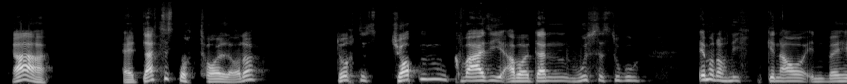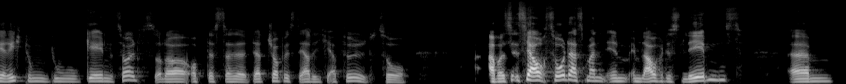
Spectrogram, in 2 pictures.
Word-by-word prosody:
Ah, - - +7 0.7
hey, - - -1
das - - +4
ist 260 -1 -5
doch - - +2
toll, 130 -3 +3
oder? 210 - 0 0.7
Durch 195 - +1
das 185 -2 -10
Jobben 230 +4 +3
quasi 175 +2 +5
aber 150 +1 +4
dann 160 -1 +1
wusstest 185 -1 -7
du 180 -2 -8 0.6
immer 215 +2 +4
noch 185 -5 -1
nicht 170 0 -9
genau, 155 -1 +1
in 135 -1 -8
welche 145 0 -1
Richtung 145 -4 -7
du 135 -2 -11
gehen 145 -2 -4
solltest, 195 +4 -8
oder 125 +1 -3
ob 130 0 -10
das 130 -1 -10
d 125 - -7
der 120 -2 -4
der 125 +2 -6
Job 150 +3 -5
ist, 145 -3 -11
der 125 - -4
dich 120 -2 -12
erfüllt, 135 0 -8
so. 105 -4 -8 0.8
Aber 135 +1 +3
es 140 - -2
ist 190 -3 -7
ja - - +11
auch 185 -2 +6
so, 195 +1 +2
dass 195 -4 0
man 165 -4 -5
im 145 0 -7
im 140 - -7
Laufe 145 +3 +1
des 135 -4 -11
Lebens, 175 +10 -1 0.4
ähm, 140 +3 -2
155 Hz, 180 wpm, -21 LUFS, 135-180 Hz, 0.8 s, ja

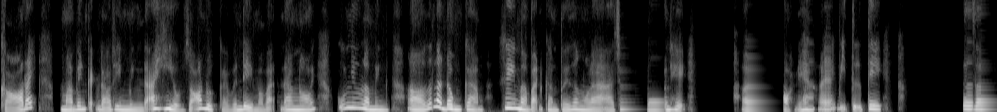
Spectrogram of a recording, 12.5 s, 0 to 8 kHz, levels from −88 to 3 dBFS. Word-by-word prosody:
có 180 +4 -1
đấy. 315 - +2 0.3
Mà 205 -4 +2
bên 240 +4 +2
cạnh - - -10
đó 195 -2 0
thì 235 - +1
mình 190 -3 +1
đã 275 - 0
hiểu 250 -11 +5
rõ 200 +10 -1
được 275 -7 +2
cái 180 - -9
vấn 190 +5 0
đề 220 -4 +4
mà 170 -1 -6
bạn 190 - -7
đang 220 +1 +2
nói, 215 +2 +1 0.3
cũng 345 - -2
như 355 -1 +1
là 280 -5 +5
mình, 215 -4 +3 0.2
ờ, 205 -1 +2
rất 310 - 0
là 425 - +6
đồng 270 -6 +6
cảm 225 -4 -2 0.2
khi 340 -1 +4
mà 255 -5 +7
bạn 195 -2 -3
cảm 195 -4 -3
thấy 195 +2 -2
rằng 225 -3 +2
là, 185 -2 -1
à, 175 +1 -4
trong 240 +3 -12
mối 185 0 -4
quan 220 - +2
hệ, 225 0 -1 0.7
ờ, 180 - -3 0.4
hỏi 190 - -2
đi 205 - -7
ha, 220 0 +1
đấy - - -3
bị - - -7
tự - - -2
ti, 260 -2 +4 1.0
quay 255 -1 +2
ra 230 -1 -1
220 Hz, 240 wpm, -18 LUFS, 195-245 Hz, 1.0 s, mà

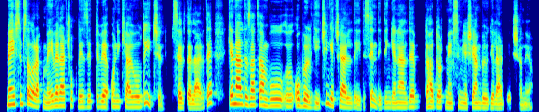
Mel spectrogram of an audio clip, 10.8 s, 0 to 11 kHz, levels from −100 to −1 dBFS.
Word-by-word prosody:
mevsimsel 240 +2 +3
olarak 170 -6 +3
meyveler 180 +6 +2
çok 195 -2 -8
lezzetli 160 0 -5
ve 165 -1 +4
12 165 -1 -3
ay 155 - +2
olduğu 155 - -1
için 250 -7 -3
sebzeler 125 -4 0
de 280 +2 +1 0.3
genelde 250 -2 +7
zaten 215 -2 +2
bu, 195 0 0
ııı, 175 0 -3
o 195 -1 +1
bölge 155 -6 0
için 255 - -4
geçerli 160 -8 +1
değildi. 140 - -9
Senin 170 +3 -4
dediğin 145 0 -9
genelde 150 +2 -1
daha 165 -1 +1
4 155 -1 -2
mevsim 145 +1 -5
yaşayan 140 +1 0
bölgelerde 130 -3 -2 0.2
yaşanıyor. 415 - -6
165 Hz, 165 wpm, -26 LUFS, 145-195 Hz, 0.3 s, genelde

